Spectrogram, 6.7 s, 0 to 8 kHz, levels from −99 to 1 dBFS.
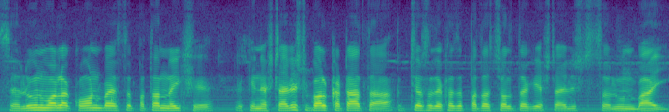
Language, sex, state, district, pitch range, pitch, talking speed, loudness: Bhojpuri, male, Bihar, East Champaran, 140-160 Hz, 150 Hz, 215 wpm, -20 LUFS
